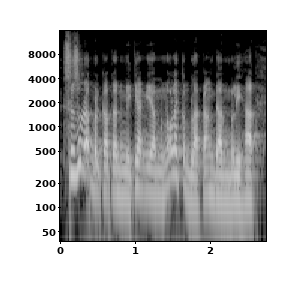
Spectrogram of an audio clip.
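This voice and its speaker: A man preaching a sermon, addressing his listeners directly and swinging between loud repeated phrases and hushed asides. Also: on the high side, sing-song, fast. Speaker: pastor.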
